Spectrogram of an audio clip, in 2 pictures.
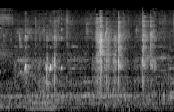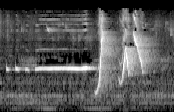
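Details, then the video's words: A male lyrebird in Australia, which mimics other birds as part of its courtship display, gives a long, steady, pure whistle, then loud whip-like notes that sweep sharply upward and fall away, after soft scattered chirps. "Lyrebird magnificent calls"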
